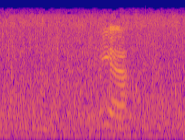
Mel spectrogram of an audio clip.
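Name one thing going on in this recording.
A young woman laughs and squeals briefly.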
